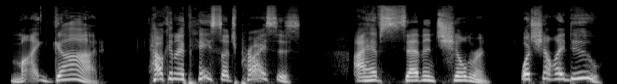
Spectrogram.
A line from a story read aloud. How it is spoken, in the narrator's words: When she sees that the store owner wants $70 for a barrel of flour, she exclaims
